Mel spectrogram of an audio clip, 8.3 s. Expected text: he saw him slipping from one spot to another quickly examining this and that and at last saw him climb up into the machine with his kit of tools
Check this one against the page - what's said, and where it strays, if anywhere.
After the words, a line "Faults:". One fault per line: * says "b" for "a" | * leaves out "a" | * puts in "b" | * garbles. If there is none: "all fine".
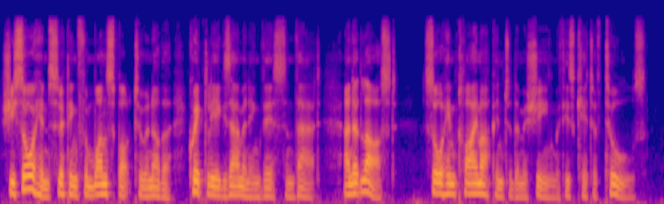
she saw him slipping from one spot to another quickly examining this and that and at last saw him climb up into the machine with his kit of tools
Faults:
* says "she" for "he"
